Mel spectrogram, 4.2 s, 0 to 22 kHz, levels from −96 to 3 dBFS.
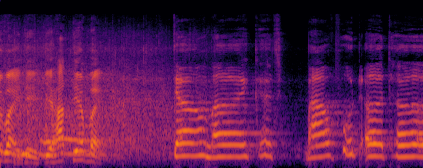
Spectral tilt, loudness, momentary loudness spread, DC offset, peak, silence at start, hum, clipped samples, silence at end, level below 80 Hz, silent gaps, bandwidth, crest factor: -3 dB/octave; -31 LUFS; 13 LU; under 0.1%; -12 dBFS; 0 s; none; under 0.1%; 0 s; -76 dBFS; none; 15.5 kHz; 20 dB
